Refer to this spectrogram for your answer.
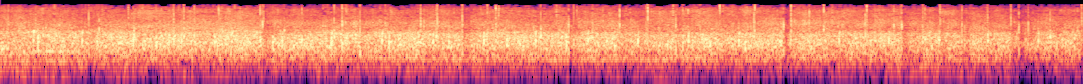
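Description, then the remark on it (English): A concert audience applauds Chris Powell, a dense wash of many hands clapping at a constant, fairly loud level throughout, with no voices standing out above it. “Ladies and gentlemen, another round of applause for Chris Powell.”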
